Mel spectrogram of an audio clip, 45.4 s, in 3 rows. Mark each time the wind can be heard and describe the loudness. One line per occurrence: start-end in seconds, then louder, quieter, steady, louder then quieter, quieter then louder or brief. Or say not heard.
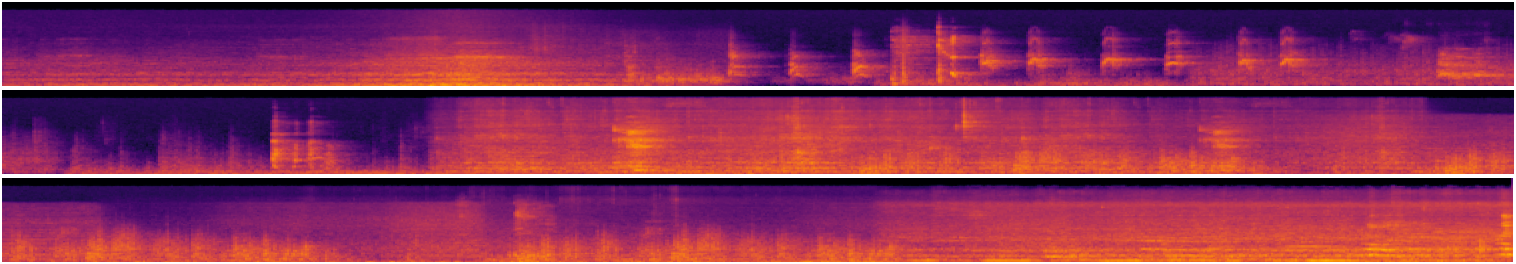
8.7-45.2 louder.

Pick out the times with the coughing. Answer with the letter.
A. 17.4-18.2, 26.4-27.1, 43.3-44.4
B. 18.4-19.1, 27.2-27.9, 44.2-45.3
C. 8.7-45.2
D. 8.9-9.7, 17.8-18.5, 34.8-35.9
D.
